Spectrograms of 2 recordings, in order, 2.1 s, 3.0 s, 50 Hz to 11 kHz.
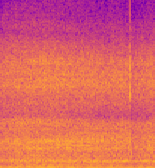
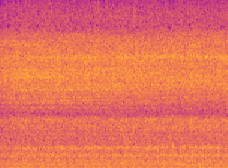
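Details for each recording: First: BMW E39 with M52 engine, start at idle with hood open, then revved: loud busy top-end clatter like wrenches hitting the hood; hydraulic lifter tapping, lifters due for replacement, oil pressure should be checked. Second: BMW E39 with M52 engine after hydraulic lifter replacement: smooth, even idle with no top-end ticking, only a faint belt-roller whistle; lifters no longer knocking, engine sounds healthy.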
